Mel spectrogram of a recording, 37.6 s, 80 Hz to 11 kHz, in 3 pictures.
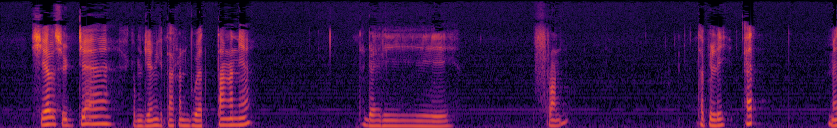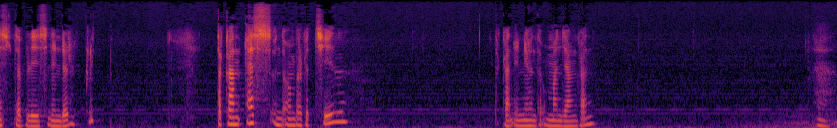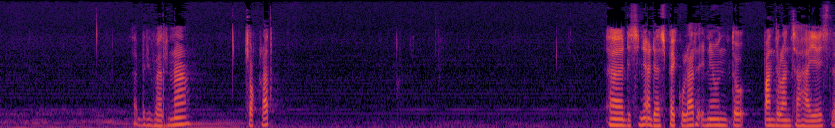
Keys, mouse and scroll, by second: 4.5 click, 11.0 click, 13.8 click, 16.2 s, 18.8 click, 20.2 click, 22.1 click, 22.9 click, 25.4-25.8 scroll up 4, 27.2 click, 28.6 click, 33.0-36.3 scroll down 2, 33.4-36.3 scroll up 1, 36.3 scroll up 1, 37.5 click.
